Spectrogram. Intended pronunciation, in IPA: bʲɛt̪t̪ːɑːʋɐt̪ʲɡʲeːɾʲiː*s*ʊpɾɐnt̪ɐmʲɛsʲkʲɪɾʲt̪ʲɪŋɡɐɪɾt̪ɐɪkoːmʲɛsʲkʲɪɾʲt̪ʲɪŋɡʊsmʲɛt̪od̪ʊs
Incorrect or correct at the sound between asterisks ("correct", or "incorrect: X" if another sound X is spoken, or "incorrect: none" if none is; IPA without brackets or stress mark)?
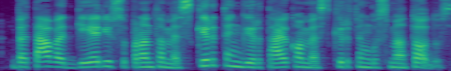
correct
